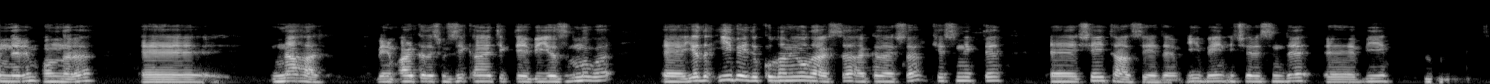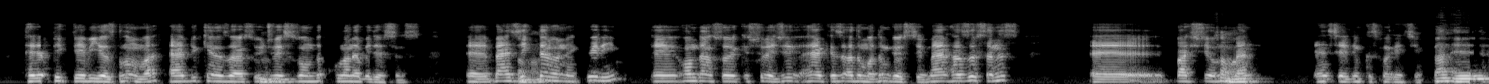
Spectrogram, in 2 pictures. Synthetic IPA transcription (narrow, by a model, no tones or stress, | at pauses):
ynlʲeɾimo̞nlˠaɾa | ɛ | naɦaɾ | be̞nimaɾkad̪aʃɯmzicanalʲit̪ʰic̚d̪̥ijɛbijazɯlˠɯmɯvaɾ̥ | ɛːjad̪aʔibejd̪ɛkʰulˠːanɯjo̞lˠaɾsaaɾkʰad̪aʃlˠaɾ̥cʰe̞sinʲic̚lʲɛː | ʃe̞jt̪ʰaːsijeed̪e̞ɾimiːbejinit͡ʃʰe̞ɾisind̪ɛːbi | t̪ʰelʲapic̚d̪ijɛbijazɯlˠɯmvaɾ̥ejæɾd̪ycʰːenazaɾsayd͡ʒvesizo̞nd̪akʰulˠːanabilʲiɾsiniz̥ | ɛːbænziænø̞ɾnɛcve̞ɾijim | ɛːo̞nd̪anso̞nɾacʰisyɾe̞d͡ʒihæɾcʰe̞zɛad̪ɯmad̪ɯmɟøst̪ʰe̞ɾimejæɾɦazɯɾsanɯz̥ | ɛːbaʃlˠɯjalˠumbæn | ɛnse̞vd̪iːmkʰɯsmaɟe̞t͡ʃʰijimn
